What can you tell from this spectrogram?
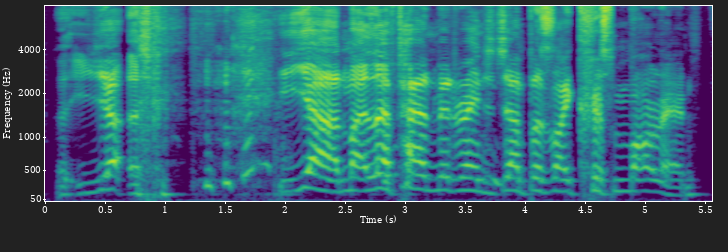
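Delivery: put-on loud, high comic German accent; mock German accent. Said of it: "That's my German accent".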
